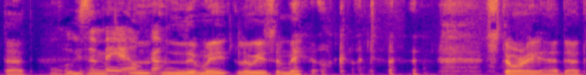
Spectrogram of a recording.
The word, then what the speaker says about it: Louisa May Alcott: So right after that, we saw Little Women, and it's Elba Maycott. I mean, I butchered that. Louisa May Alcott.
